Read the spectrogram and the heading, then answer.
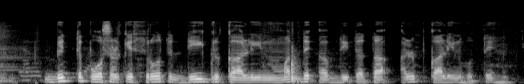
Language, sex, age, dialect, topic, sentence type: Hindi, male, 18-24, Awadhi Bundeli, banking, statement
